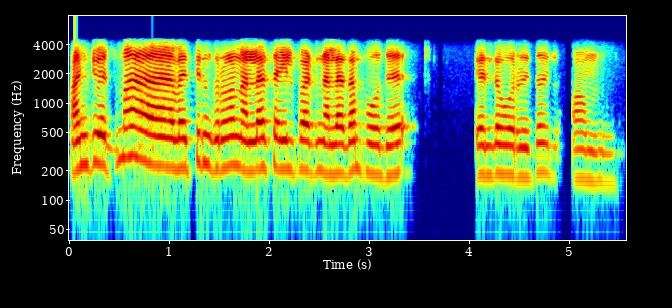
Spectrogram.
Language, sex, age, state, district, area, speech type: Tamil, female, 60+, Tamil Nadu, Dharmapuri, rural, conversation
